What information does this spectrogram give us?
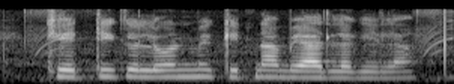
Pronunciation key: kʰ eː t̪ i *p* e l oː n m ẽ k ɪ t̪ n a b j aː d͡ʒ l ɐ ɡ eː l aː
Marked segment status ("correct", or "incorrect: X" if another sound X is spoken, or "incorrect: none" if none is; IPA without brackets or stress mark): incorrect: k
